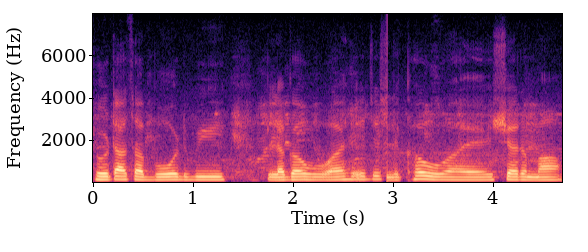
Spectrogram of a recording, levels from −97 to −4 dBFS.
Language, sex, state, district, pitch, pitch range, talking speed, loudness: Hindi, male, Jharkhand, Sahebganj, 135 Hz, 130-140 Hz, 155 wpm, -15 LUFS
